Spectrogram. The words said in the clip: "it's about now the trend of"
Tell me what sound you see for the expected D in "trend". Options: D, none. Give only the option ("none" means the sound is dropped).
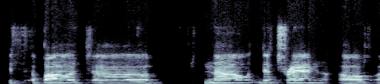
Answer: none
